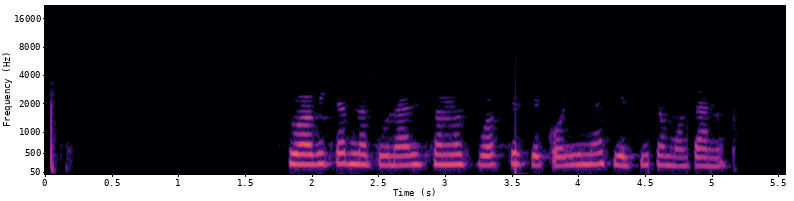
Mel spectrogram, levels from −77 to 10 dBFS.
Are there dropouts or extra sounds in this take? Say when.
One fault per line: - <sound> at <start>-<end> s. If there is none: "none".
none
